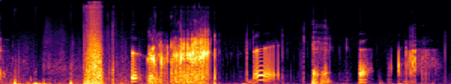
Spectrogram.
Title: Hungry stomach noises last video of the year 🎉🎊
